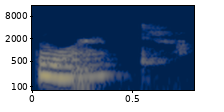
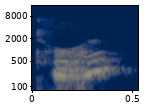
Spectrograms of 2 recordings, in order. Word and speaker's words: Thor: of the norse gods thor although i think it's supposed to be pronounced tor the god of thunder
